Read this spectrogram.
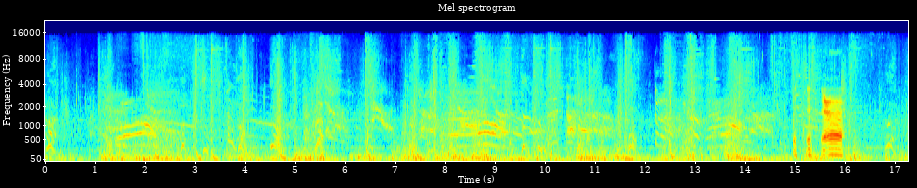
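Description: Weapons strike and clash in a fierce fight.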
